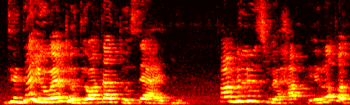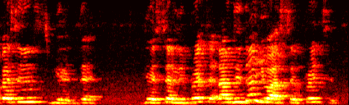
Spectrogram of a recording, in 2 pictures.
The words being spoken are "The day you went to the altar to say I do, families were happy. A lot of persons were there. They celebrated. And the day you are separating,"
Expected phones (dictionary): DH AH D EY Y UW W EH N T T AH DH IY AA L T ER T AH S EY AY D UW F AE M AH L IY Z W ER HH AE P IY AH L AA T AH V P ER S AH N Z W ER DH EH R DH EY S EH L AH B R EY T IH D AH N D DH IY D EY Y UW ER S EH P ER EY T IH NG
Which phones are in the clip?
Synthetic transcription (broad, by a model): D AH D EY Y UW W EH N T T AH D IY AA T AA T AH S EY AY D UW F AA M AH L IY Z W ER HH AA P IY AH L AA T AH V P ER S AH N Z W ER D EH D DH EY S EH L AH B R EY T IH D AH N D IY D EY Y UW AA S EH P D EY T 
